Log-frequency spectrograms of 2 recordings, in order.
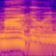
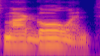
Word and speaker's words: Margolin: And when he sent me a message saying put the accent the emphasis on the O. So it's not Margolin, it's Margolin.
